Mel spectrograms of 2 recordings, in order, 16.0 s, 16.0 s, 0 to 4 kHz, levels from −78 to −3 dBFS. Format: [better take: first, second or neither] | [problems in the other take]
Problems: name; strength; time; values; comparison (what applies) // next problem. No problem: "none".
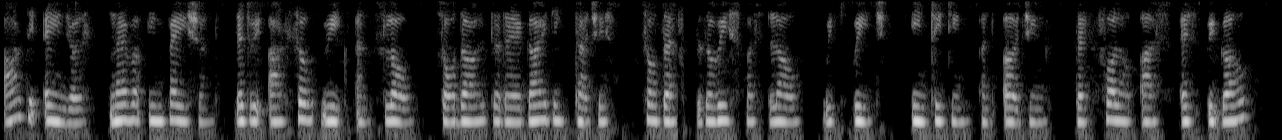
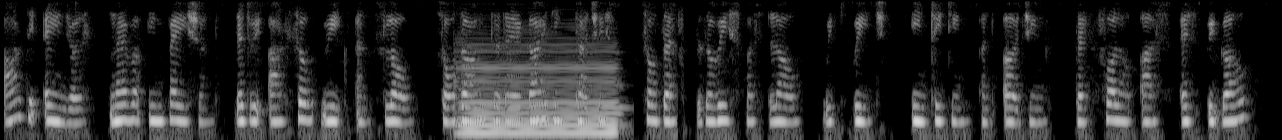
first | background sound (Bowed string instrument); 4 dB above the speech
